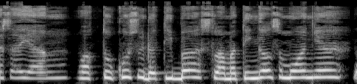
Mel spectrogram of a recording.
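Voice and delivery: ordinary delivery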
